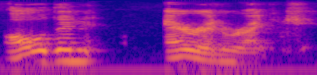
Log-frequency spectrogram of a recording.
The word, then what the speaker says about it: Alden Ehrenreich: Alden Ehrenreich has been cast as the famed smuggler, and we can now confirm it's true.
